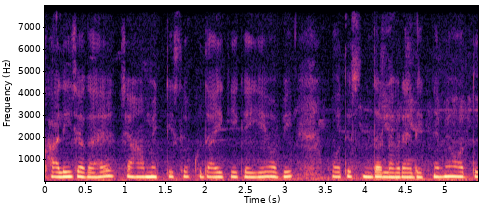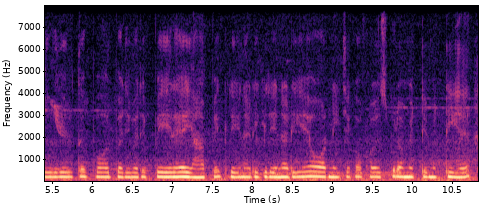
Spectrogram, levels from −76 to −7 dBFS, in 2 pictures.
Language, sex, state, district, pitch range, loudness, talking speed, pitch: Hindi, female, Chhattisgarh, Bilaspur, 205-215 Hz, -15 LUFS, 220 wpm, 210 Hz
